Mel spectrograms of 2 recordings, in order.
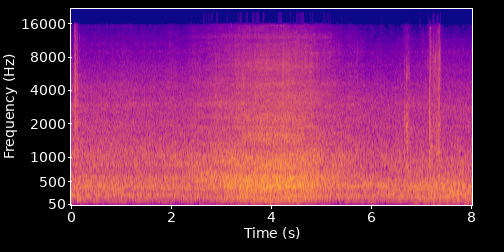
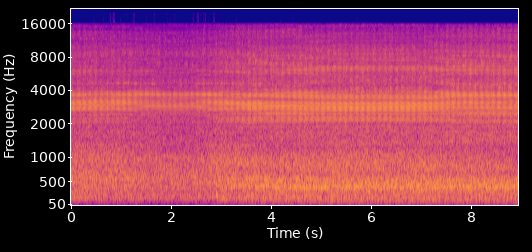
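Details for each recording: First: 1994 White Westinghouse 5,200 BTU air conditioner, Goldstar compressor, shaded pole fan motor, on low about 3.9 A after sitting unused: fan rush with loud compressor hum that quiets after a few minutes as pressure builds. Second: 1994 White Westinghouse 5,200 BTU air conditioner, Goldstar compressor, on low fan at about 3.9 A: an even hum with steady airflow hiss; the compressor is briefly louder after sitting for a long time, then quietens.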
